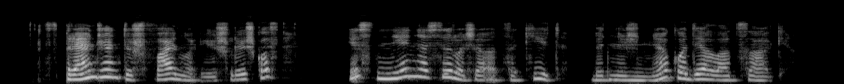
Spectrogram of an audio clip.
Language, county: Lithuanian, Vilnius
